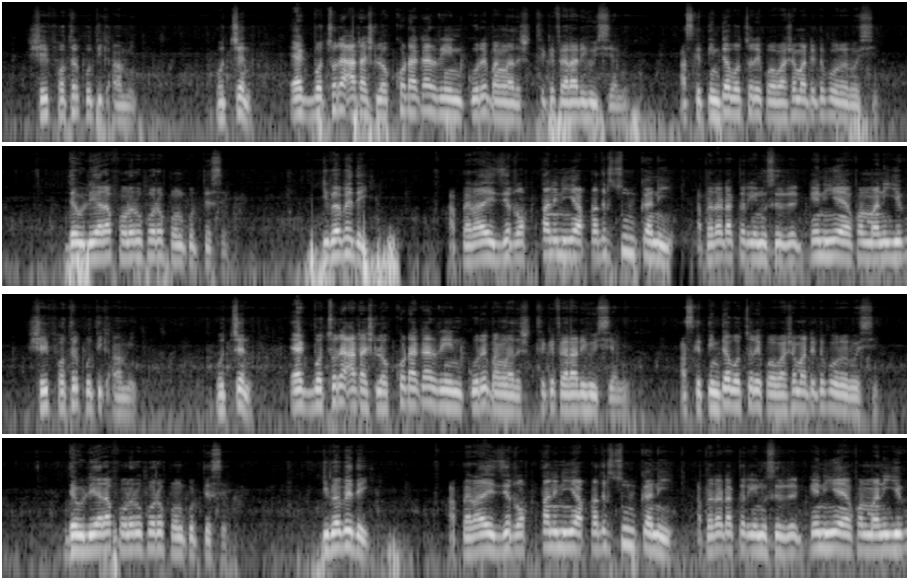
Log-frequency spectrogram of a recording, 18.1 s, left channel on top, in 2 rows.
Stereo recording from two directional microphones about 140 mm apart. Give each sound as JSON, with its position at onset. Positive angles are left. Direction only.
{"t": 0.3, "sound": "speech", "side_deg": 10}
{"t": 9.7, "sound": "speech", "side_deg": 20}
